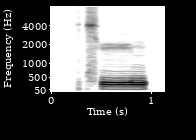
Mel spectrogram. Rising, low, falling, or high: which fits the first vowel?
low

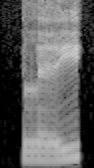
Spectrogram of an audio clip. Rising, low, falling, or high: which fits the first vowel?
rising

